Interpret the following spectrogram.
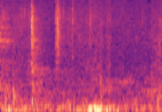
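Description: Faint footsteps on a hard floor, with a few light clicks and knocks.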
